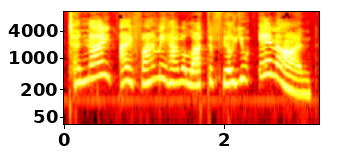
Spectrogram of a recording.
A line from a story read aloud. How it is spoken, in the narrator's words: announces loudly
